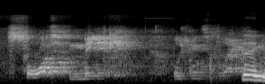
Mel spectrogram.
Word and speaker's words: Sort Mælk: Jakob and Pierre, to tell you how to pronounce it. It's Tool Sort Mælk, which means black.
